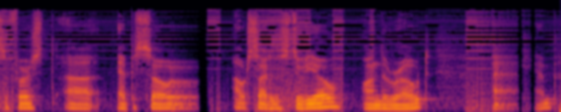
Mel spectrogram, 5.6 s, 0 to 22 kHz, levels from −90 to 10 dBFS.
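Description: Computer activity noise runs throughout: a buzz pulsing at roughly 1 kHz, only about 15 dB below the speech, as processor load disturbs the shared audio ground. AAC frame loss with concealment occurs from 1.71 to 2.20 s, where about 0.34 s of lost frames is rebuilt from the previous spectrum and sounds smeared and noisy. It recurs from 4.76 to 5.49 s, with scattered gaps whose longest stretch lasts roughly 0.3 s.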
